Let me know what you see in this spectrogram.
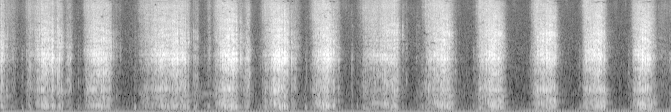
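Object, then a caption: Foam sponge. Fingertips with short painted nails scratch and squeeze the surface of a pink, rectangular, dry porous foam sponge, solid and not wet, held in both hands above a wooden table. The result is a rhythmic series of breathy, scratchy rasps, about two per second, each swelling and fading quickly. The sound is bright with almost no low end.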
